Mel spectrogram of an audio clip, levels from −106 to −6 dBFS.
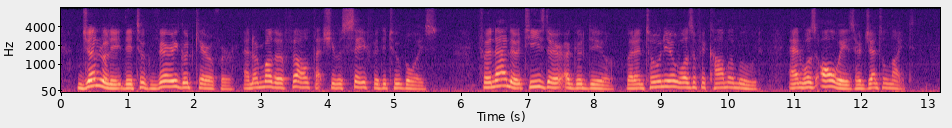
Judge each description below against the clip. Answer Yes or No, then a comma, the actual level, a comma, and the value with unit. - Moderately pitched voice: Yes, medium, 155 Hz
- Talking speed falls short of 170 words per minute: No, average, 175 wpm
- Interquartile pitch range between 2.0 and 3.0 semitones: No, average, 3.8 semitones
